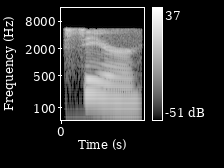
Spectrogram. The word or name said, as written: cere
